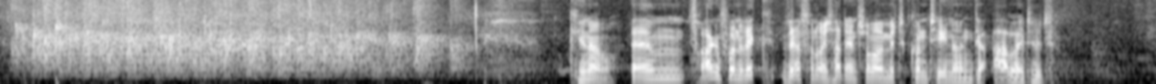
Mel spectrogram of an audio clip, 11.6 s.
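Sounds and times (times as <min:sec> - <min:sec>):
audience applause: 0:00.0 - 0:05.3
speech: 0:05.8 - 0:10.6.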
